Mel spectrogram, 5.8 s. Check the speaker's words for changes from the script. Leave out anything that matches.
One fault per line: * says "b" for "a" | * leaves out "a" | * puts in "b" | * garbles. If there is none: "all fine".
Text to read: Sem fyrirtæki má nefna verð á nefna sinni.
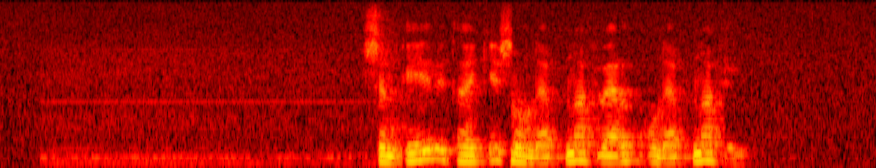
all fine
